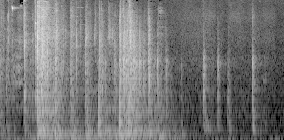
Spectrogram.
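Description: A door is opened and shut in a foley studio, with a long rattling, scraping movement followed by a few sharp latch clicks. No one speaks.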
